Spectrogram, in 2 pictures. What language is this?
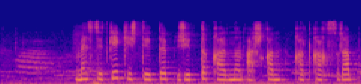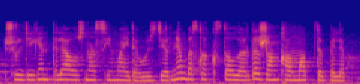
Kazakh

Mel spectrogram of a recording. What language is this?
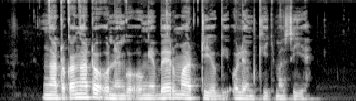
Luo (Kenya and Tanzania)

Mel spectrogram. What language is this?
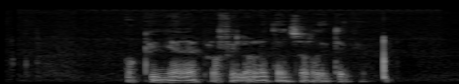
Basque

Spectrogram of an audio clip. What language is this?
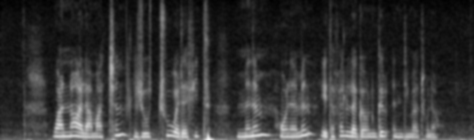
Amharic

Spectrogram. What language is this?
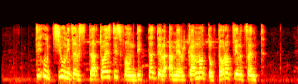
Esperanto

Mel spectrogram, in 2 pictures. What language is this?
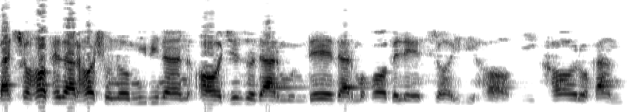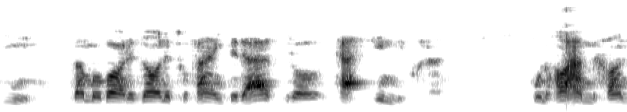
Persian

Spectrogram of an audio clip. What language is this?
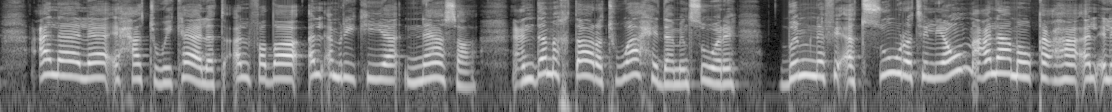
Arabic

